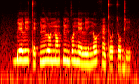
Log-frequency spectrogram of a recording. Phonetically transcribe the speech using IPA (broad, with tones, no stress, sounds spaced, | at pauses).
ɡ͡b e˦ l i˦˨ t e˧ k͡p ĩ˦ l o˦ n ɔ̃˦ k͡p ĩ˦ ɡ o˦ n e˧ l i˧ n o˦ h ɛ̃˦˨ t o˨˦ t o˧ ɡ i˧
